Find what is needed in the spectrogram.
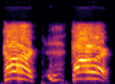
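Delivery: loud, high panicked yells; yelling. A narrator's reading. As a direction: shout the warning at the driver. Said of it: "Jake yelled".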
